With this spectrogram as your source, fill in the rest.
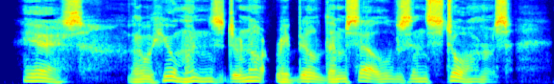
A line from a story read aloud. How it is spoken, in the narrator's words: Nin said, his voice growing even softer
